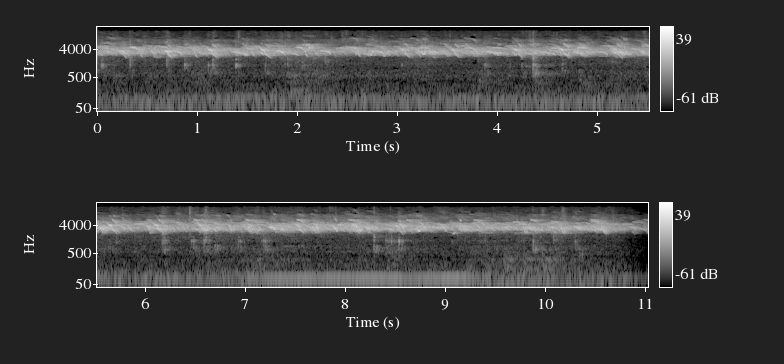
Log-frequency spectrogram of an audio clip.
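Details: Chicks chirping nonstop: a busy chorus of thin, high, rapid peeps from many birds, over a faint low humming noise.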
